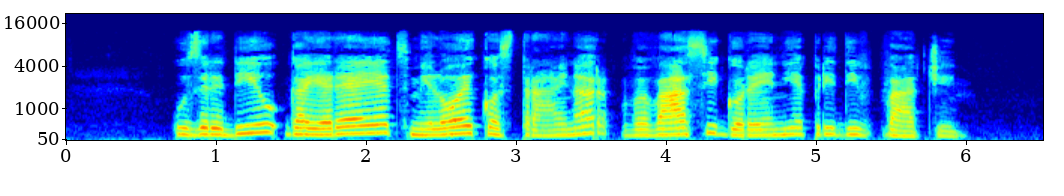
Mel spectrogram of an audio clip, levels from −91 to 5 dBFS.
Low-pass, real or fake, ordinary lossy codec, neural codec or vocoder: 19.8 kHz; fake; AAC, 32 kbps; vocoder, 44.1 kHz, 128 mel bands, Pupu-Vocoder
